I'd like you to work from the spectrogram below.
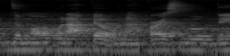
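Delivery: ordinary delivery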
